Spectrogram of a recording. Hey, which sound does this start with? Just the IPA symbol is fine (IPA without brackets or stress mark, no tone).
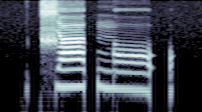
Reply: t͡ɕ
